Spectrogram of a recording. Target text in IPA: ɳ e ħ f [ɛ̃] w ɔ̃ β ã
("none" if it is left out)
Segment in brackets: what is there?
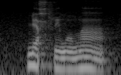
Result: ẽ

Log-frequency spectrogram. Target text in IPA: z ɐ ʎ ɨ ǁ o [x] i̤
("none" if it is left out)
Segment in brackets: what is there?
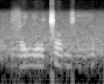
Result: ɡ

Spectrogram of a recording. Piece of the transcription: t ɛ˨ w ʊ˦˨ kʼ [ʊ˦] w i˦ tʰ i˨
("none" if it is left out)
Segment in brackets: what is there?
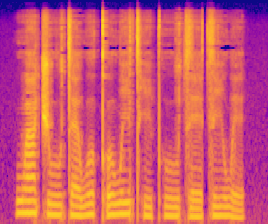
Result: ʊ˦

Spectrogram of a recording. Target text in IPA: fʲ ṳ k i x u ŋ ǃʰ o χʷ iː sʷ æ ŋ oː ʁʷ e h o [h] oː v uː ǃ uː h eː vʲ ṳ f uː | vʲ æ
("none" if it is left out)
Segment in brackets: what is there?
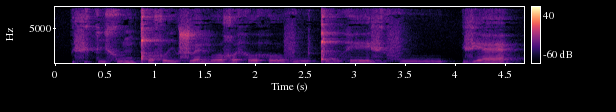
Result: h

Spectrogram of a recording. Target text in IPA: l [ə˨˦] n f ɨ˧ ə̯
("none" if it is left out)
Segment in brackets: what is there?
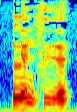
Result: ə˨˩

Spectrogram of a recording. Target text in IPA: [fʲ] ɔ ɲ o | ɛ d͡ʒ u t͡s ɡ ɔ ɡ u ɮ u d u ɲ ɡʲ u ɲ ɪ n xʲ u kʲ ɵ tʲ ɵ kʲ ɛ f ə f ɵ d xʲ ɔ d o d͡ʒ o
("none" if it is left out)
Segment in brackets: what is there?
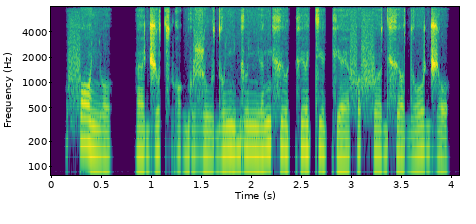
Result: f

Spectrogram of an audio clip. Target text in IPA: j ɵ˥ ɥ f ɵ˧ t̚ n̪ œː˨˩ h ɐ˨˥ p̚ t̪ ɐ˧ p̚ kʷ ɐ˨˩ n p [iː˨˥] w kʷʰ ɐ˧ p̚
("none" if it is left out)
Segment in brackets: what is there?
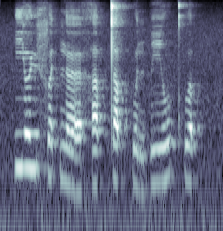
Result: iː˨˥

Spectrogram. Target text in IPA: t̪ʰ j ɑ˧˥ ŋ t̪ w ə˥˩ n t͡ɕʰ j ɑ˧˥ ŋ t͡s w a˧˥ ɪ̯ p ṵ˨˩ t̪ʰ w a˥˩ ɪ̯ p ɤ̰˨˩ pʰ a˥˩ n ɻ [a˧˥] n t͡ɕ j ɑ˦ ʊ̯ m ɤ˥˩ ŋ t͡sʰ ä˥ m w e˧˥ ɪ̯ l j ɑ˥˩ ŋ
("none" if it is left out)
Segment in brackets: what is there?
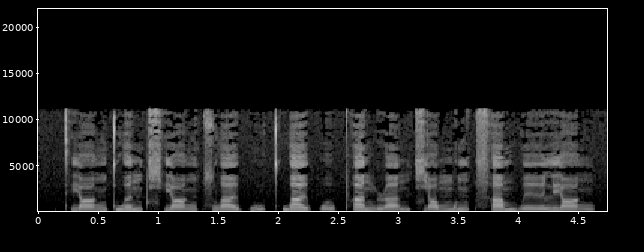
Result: a̰˨˩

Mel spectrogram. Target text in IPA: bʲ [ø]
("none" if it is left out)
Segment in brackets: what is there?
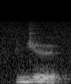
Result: ø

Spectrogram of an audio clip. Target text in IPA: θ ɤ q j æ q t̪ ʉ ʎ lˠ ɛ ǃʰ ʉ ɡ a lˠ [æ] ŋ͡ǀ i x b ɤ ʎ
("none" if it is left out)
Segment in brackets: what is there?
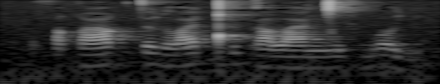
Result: æ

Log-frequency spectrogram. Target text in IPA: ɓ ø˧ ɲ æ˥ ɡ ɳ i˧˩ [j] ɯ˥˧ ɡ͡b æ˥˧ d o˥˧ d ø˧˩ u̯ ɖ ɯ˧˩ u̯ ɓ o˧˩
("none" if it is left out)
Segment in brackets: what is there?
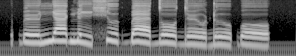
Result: ç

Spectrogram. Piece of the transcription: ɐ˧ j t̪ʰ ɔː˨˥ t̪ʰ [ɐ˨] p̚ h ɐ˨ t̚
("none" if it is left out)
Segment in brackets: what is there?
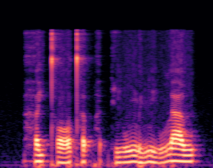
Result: ɐ˨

